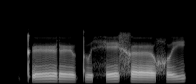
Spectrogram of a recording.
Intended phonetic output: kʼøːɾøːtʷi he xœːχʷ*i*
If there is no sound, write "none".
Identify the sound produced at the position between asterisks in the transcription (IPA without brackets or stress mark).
i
